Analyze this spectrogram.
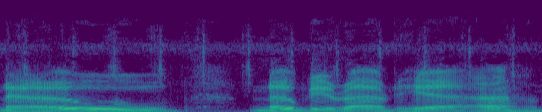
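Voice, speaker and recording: A man's put-on character voice at a medium pitch. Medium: short film.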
